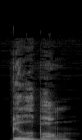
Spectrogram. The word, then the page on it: billabong: Australian English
